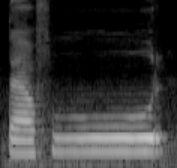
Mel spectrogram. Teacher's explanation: তিন আলিফ টেনে ওয়াকফু করবো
